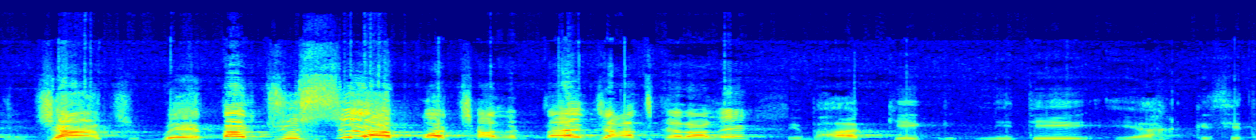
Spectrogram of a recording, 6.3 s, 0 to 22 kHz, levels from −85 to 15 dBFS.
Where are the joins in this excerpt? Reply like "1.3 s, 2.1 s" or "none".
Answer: 3.9 s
